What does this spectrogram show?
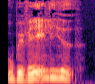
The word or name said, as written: ubevægelighed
